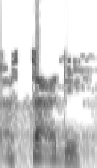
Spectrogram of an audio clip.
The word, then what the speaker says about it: As-Sa'di: As-Sa'di, ya, sebagian dari ulama kita ada yang membacanya As-Sa'di, ada yang memfathah sinnya dan ada yang mengkasrahnya.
